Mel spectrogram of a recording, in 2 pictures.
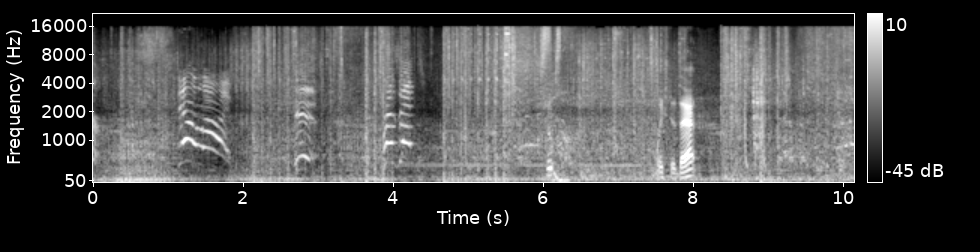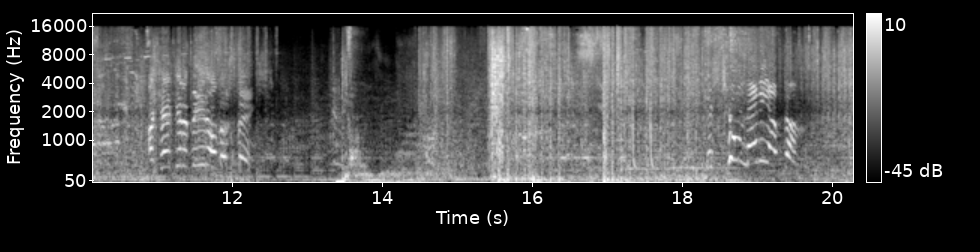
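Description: Energy blasts from a game crackle and boom.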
